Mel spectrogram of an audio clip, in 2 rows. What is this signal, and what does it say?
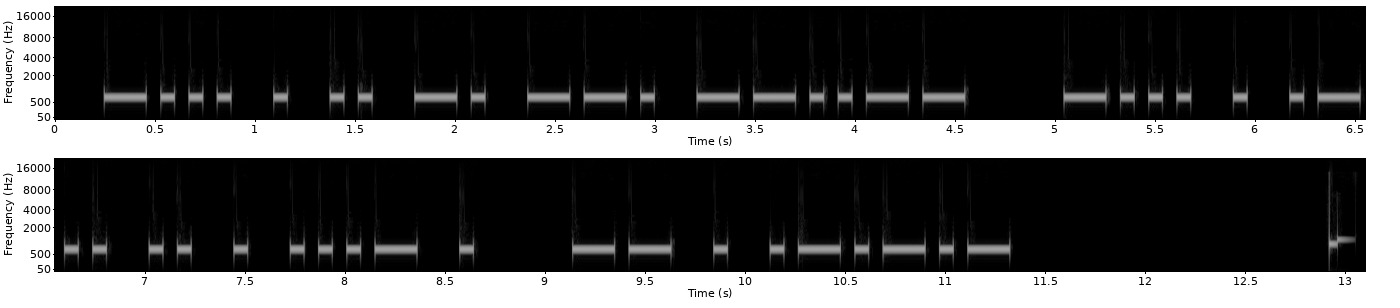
Morse code, heard as a keyed tone, about 17 wpm, 700 Hz. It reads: BEING, BELIEVE ME.
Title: Sentences from Top 1000 Words - Review Part 3 - 17wpm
